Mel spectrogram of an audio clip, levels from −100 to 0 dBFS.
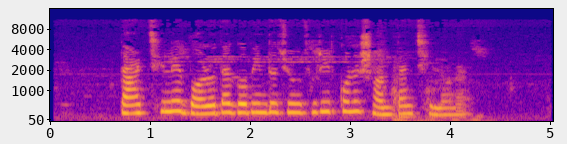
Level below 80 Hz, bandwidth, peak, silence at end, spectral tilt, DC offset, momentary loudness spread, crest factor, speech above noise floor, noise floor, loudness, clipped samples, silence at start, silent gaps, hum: -50 dBFS; 11.5 kHz; -4 dBFS; 0.7 s; -5 dB/octave; under 0.1%; 7 LU; 18 dB; 36 dB; -56 dBFS; -20 LUFS; under 0.1%; 0.7 s; none; none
